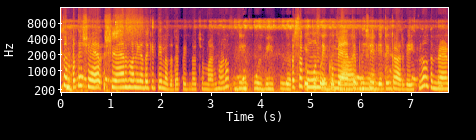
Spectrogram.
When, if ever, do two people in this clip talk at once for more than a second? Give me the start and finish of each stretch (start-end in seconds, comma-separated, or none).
4.6-6.6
